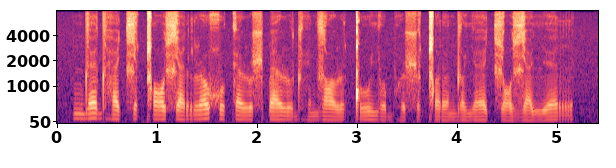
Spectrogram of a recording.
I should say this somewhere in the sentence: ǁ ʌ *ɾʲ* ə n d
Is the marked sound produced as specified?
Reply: no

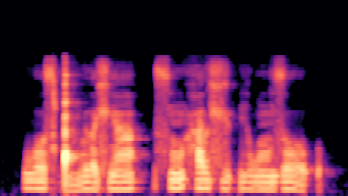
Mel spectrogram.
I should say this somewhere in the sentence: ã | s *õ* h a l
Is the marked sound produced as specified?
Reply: no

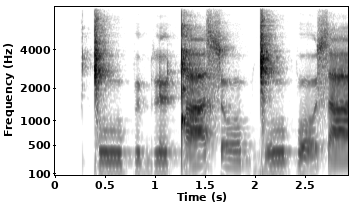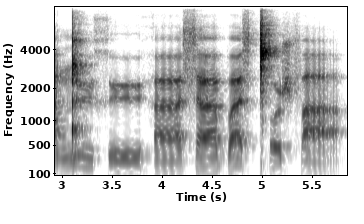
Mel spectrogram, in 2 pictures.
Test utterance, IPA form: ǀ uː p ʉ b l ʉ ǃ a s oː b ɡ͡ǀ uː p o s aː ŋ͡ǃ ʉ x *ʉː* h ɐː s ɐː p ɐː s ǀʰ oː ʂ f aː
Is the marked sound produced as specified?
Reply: yes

